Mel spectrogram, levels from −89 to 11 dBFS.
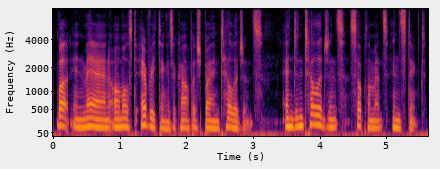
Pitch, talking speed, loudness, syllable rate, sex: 140 Hz, 150 wpm, -18 LUFS, 6.1 syllables/s, male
